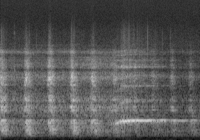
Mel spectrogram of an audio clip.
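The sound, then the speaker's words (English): A departing steam train chugs along with steady, rhythmic chuffs, and a brief, steady whistle sounds partway through. The engine is moderately loud, with no voices. “I stood there watching the red light of his train disappear.”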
